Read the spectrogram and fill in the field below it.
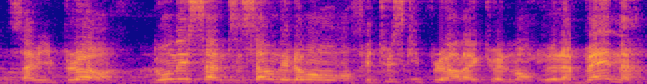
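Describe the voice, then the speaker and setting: A man in his twenties hosting a let's play from a home kitchen, excitable and swearing, with frequent loud outbursts. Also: sits high, fast talker, faint music behind. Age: 20s. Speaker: gaming video host.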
